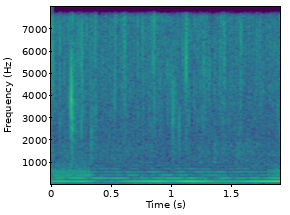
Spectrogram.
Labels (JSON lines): {"label": "biophony, croak", "recorder": "SoundTrap 500"}
{"label": "biophony, midshipman", "recorder": "SoundTrap 500"}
